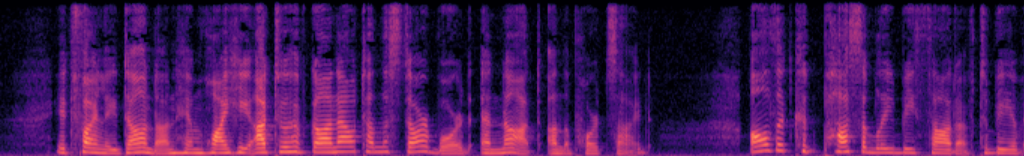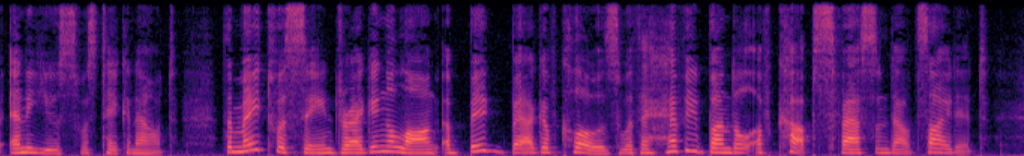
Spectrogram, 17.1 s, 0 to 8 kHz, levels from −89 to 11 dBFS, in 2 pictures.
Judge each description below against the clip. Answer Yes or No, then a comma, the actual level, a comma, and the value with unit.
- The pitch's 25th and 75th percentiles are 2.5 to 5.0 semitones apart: Yes, average, 4.7 semitones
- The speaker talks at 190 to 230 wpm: Yes, average, 195 wpm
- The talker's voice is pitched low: No, high, 210 Hz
